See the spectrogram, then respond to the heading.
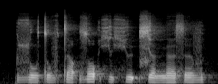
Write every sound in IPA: ɮotovtæʔ zˤyʔçə çyʔɕæ ŋæsɛv

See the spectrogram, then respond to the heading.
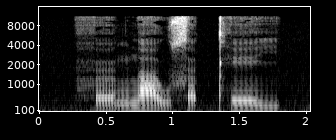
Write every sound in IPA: hœː˨˥ŋn̪aː˨˧wsɐ˨˥t̚ kʰe˥j

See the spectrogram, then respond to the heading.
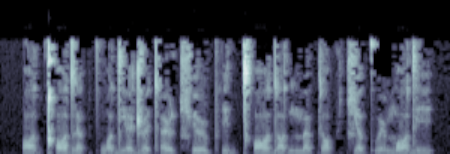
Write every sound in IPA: ɔdǃʰɔdlœk pʰwɔdjʏdɭʏ tʼœɭt͡ɕʰyɭpʰid ǀʰɔdɔd mœk ɾɔk t͡ɕœkʷʼɛɭmɔdi

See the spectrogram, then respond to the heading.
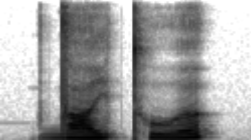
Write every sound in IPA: da˩˧jt̪ʰu˩˧ə̯

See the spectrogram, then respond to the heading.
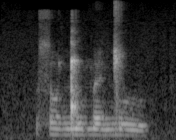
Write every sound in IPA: sɔŋ͡ǃumɜŋ͡ǀu

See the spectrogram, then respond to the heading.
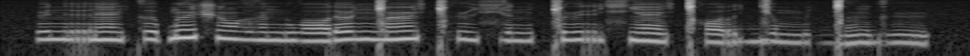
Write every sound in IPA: ʏnrɛ̃ kəɓə̃ ʃɔ̃ɦə̃nwɔ ɾœŋ͡ǀœ̃ ǀʰʉçœnǀʉr çɛ̃ ǀʰɔrɟə mʏɡ͡ǀə̃ ɡʱʉ

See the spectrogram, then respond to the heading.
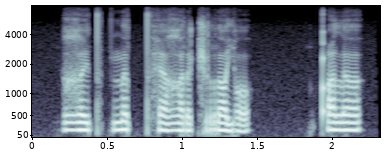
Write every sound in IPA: ʁit̪ət nʌtt̪ʰɛ ʁʌɾɔt͡ʃrɒjɔ | qʼə lʌ

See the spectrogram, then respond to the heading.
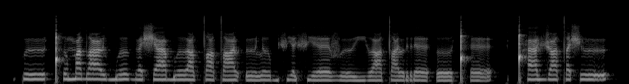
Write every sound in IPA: pøː ǃʰəmɛdˤəjøl bəːɡa ʃa bəːltˤɛ tˤal ʔøləːbfʲa fʲɛːvøː jəːtˤølrɛː ʔəːǃʰɛː | ǃʰavʲɛːtˤə ʃøː

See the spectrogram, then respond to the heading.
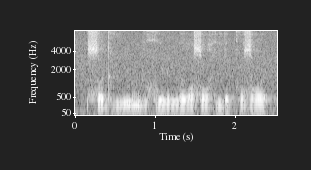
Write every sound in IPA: sɔɖʱy ŋumbexʷe ɳəŋʌ lœsˤy xyjɛ kʷʰœzˤœ

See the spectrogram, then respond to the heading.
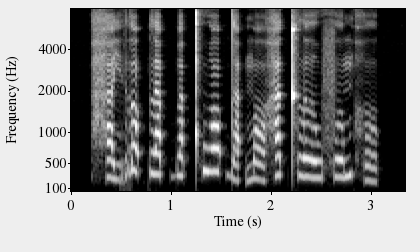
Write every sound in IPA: ha˨˩jrɔ˥˩ʔ pla˥˩p̚ba˥˩p̚ kʰwɔ˥˩ʔ da˨˩ʔmɔː˨˩ha˦˥t̚kʰlɤː˧w fo˦˥mho˨˩k̚

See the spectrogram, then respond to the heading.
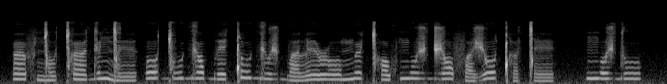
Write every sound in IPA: œ˧f ŋ͡ǀʊ˩ǀʰœ˧dʏ˥ ŋ͡ǀɪ˩ | o˥ɡ͡ǀu˥ɡʲɔ˥ be˧ǃu˥ɡʲu˧ʒbɐ˩ lɪ˧ ɹo˧mʏ˥ ǀʰɔ˧xʷmu˥ʒd͡ʒɔ˥ fɐ˩ʒo˥ǃʰə˩ ǀe˩ | ŋo˥ʒdu˥

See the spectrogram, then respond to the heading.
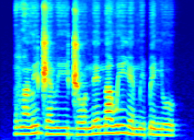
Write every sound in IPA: vã˨li˦d͡ʒɛ˨ βiː˨d͡ʒoː˨ ne˦ na˦wi˦je˨ mi˨ɓɪ˦˨ɲu˨

